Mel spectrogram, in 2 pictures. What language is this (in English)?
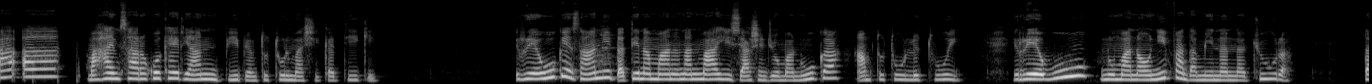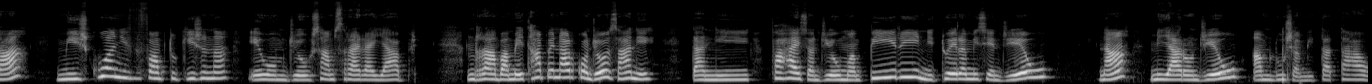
Bara Malagasy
